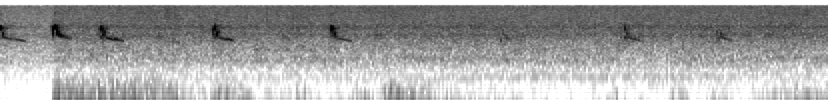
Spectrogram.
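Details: Bearded reedling giving clear, metallic 'ping' notes that drop sharply in pitch, repeated irregularly about eight times over five seconds, over rustling reeds and a low rumble.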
